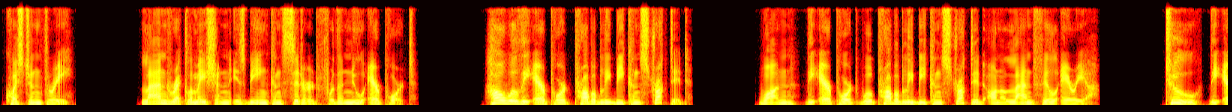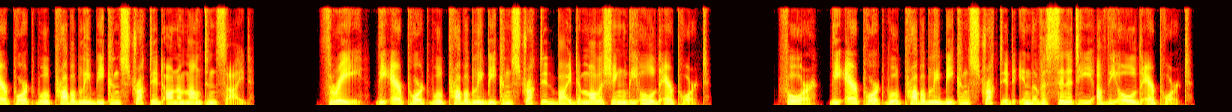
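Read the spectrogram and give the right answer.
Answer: 1: The airport will probably be constructed on a landfill area.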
